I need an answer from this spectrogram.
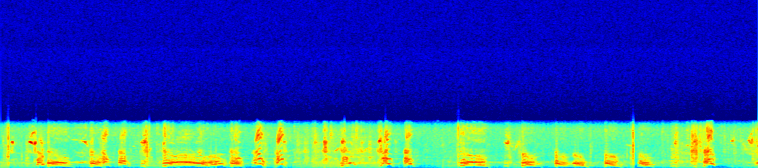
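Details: In North Carolina, Treeing Walker Coonhounds Lady and Cooper, excited by a coon skin, let out quick choppy barks in bursts, broken by a brief drawn-out howl early on, then more barking volleys.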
